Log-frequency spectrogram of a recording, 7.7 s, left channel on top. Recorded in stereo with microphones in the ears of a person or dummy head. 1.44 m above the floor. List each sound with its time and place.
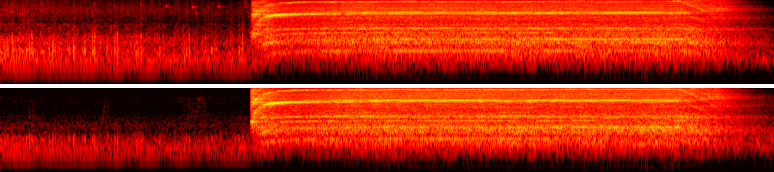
2.5 s a blender: 65° right (ahead or behind), 1.0 m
